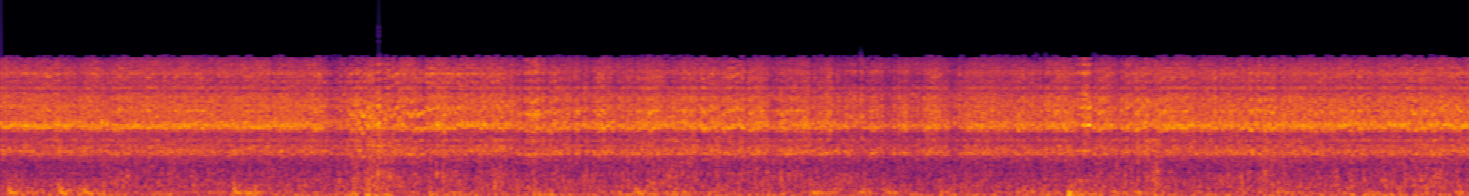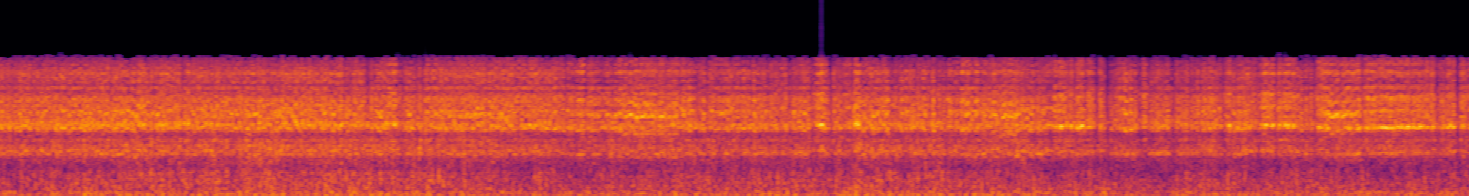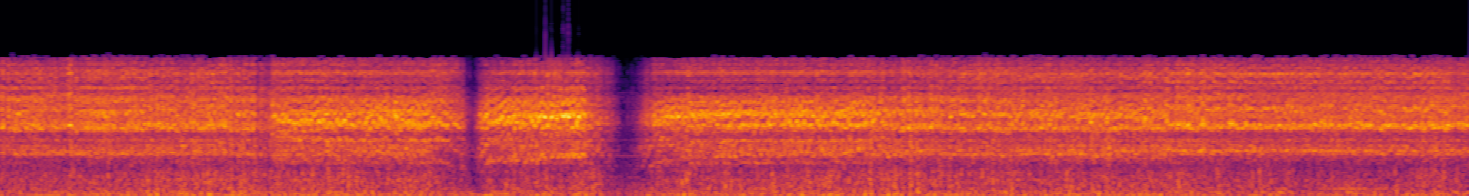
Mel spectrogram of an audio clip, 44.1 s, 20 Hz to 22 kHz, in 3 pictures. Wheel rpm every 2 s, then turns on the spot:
230, 230, 230, 230, 230, 230, 240, 230, 230, 230, 220, 230, 230, 230, 230, 220, 160, 120, 190, 210, 230, 230.
none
